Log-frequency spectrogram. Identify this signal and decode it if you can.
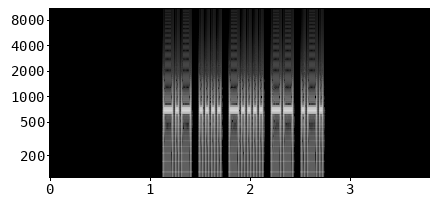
Morse code, heard as a keyed tone, about 40 wpm, 700 Hz. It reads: KH6MR
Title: USA Call Signs 40wpm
